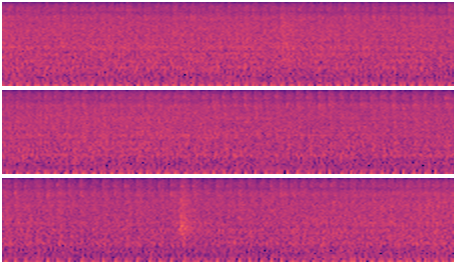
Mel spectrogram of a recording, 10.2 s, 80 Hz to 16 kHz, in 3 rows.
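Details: 2005 Honda TRX650 Rincon, 650cc single-cylinder four-stroke, on choke in neutral after a no-run condition: steady, even idle thump with no misses, knocks or rattles; running cleanly while warming up.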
